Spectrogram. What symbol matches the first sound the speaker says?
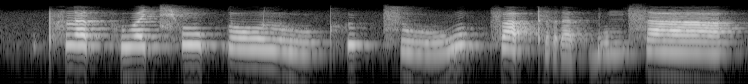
pʰ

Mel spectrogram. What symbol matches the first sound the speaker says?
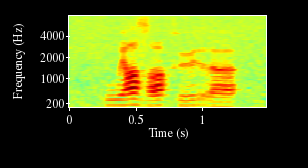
w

